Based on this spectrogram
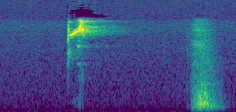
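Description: A caged bird calling: a short, high, piercing chirp, then after a pause a harsher, noisier squawk. Two separate calls with nothing else around them.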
